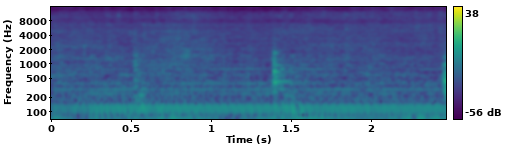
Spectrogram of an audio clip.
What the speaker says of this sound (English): Now we're going to go ahead and mix it very gently and add our potatoes.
